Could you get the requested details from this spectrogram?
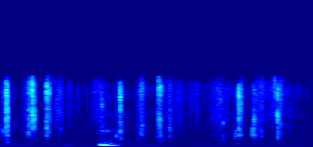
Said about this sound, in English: I finished shuffling at the bottom of the deck.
